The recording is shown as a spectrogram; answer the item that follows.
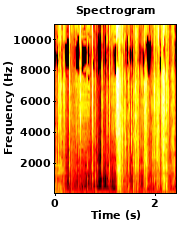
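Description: Foil Yu-Gi-Oh! booster-pack wrapper crinkling and being torn open by hand: irregular crackles, with a sharper rip a little after a second in.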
